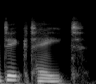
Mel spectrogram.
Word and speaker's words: dictate: for the good 767 dictate the accent in Milton's time was on the first syllable both in noun and verb spare temp Temperance for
